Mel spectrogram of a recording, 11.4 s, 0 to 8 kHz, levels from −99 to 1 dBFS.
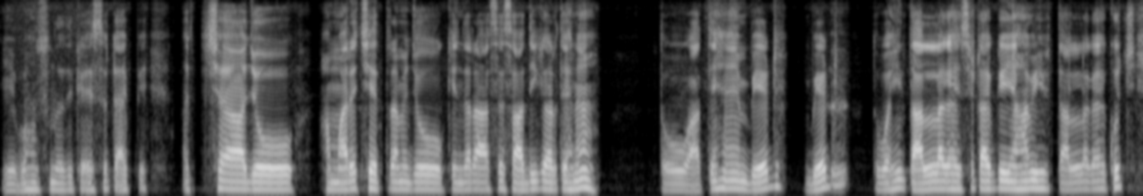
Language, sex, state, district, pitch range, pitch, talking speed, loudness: Hindi, male, Chhattisgarh, Korba, 110-120 Hz, 115 Hz, 205 wpm, -23 LUFS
